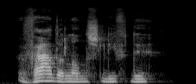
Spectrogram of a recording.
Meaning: patriotism
- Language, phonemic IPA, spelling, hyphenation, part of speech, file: Dutch, /ˈvaː.dər.lɑntsˌlif.də/, vaderlandsliefde, va‧der‧lands‧lief‧de, noun, Nl-vaderlandsliefde.ogg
